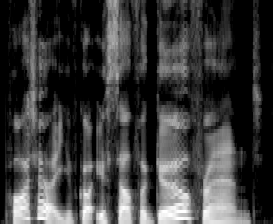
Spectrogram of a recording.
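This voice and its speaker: A man's voice: medium pitch, moderate pace, dry recording, natural voice. A man voicing a snobbish, taunting schoolboy bully in a storybook, with a sneering drawl.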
